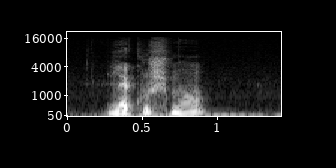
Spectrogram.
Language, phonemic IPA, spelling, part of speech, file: French, /a.kuʃ.mɑ̃/, accouchement, noun, Fr-accouchement.ogg
- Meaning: delivery (act of giving birth)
